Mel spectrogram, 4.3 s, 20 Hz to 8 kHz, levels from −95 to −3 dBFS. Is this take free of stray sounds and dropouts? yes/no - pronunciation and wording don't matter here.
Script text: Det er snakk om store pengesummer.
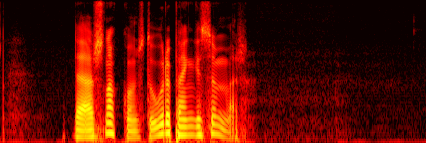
yes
